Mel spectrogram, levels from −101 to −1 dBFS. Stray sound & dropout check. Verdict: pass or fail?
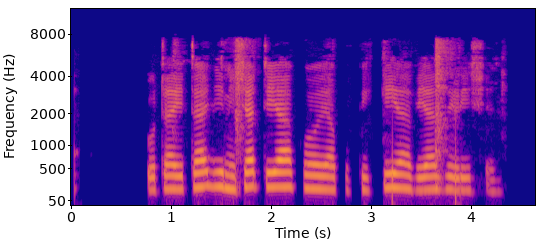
pass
